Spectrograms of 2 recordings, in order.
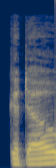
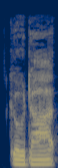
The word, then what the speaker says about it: Godot: one called intrepid and another one that's using godot or godot depending on where you want to pronounce it open adventure template which is something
